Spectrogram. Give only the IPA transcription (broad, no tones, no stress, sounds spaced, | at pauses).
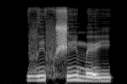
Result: v i f ʃ i m e j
